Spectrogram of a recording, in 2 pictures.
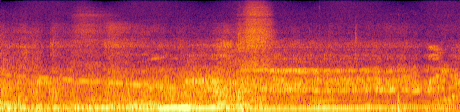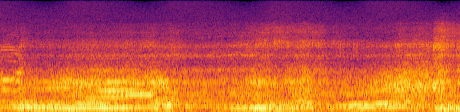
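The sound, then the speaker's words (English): The Ferrari engine of the Transformer Dino in a movie scene, revving in several surges whose pitch rises and falls, mixed with other film effects and noise. “Have you not enjoyed these scenes better when it's just him? The fucking Ferrari Transformers named Dino.”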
